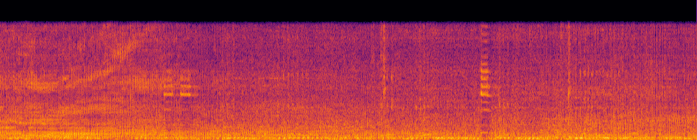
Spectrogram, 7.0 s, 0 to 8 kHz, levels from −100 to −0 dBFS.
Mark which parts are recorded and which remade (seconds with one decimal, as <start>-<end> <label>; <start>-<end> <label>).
0.0-2.3 remade; 2.3-3.6 recorded; 3.6-4.0 remade; 4.0-5.4 recorded; 5.4-7.0 remade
